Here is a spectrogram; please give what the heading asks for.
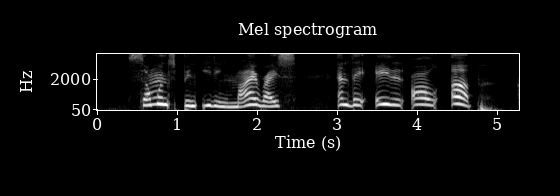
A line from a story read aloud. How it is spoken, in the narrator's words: cried the baby bear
